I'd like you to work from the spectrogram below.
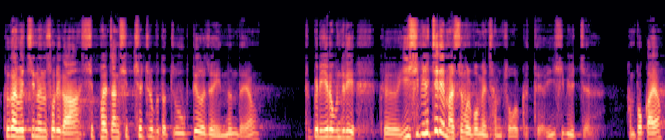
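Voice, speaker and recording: A man's voice: on the high side, fairly quick, in a large hall. A man preaching a sermon as pastor, animatedly acting out the words of the people in the story. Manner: animated, acting out quoted taunts and pleas. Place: church sanctuary.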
